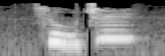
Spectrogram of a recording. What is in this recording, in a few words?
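"组织", Mandarin Chinese; hsk; chinese-flashcards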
